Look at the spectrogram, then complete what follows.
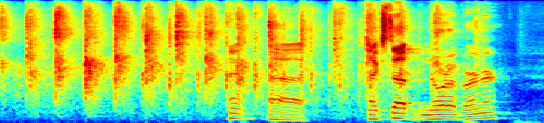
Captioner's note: audience applauds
